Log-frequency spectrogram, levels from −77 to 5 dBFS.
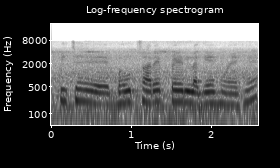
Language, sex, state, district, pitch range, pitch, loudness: Hindi, female, Odisha, Khordha, 175-205 Hz, 195 Hz, -13 LUFS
